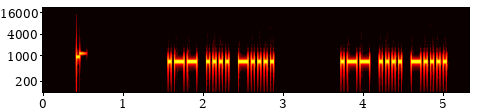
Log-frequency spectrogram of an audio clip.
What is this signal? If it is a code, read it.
Morse code, heard as a keyed tone, about 30 wpm, 700 Hz. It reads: WH6 WH6
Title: USA Call Sign Prefixes - Repeated 2x - 30wpm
